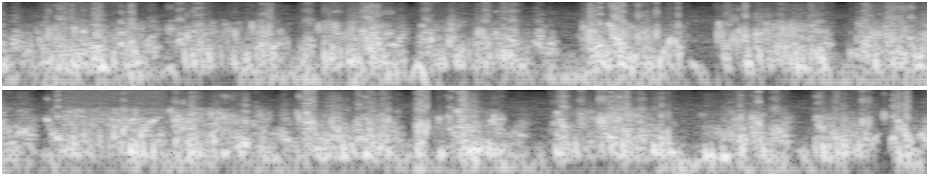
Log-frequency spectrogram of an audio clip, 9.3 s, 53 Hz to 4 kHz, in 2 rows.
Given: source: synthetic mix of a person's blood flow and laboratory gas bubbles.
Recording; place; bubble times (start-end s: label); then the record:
Doppler ultrasound of blood flow; precordium
0.00-0.06 s: bubbles
0.15-0.76 s: bubbles
0.81-1.45 s: bubbles
1.47-2.01 s: bubbles
2.06-2.63 s: bubbles
2.87-3.43 s: bubbles
3.55-4.17 s: bubbles
4.21-4.75 s: bubbles
4.83-5.97 s: bubbles
6.05-6.61 s: bubbles
6.68-7.15 s: bubbles
7.35-8.08 s: bubbles
8.11-8.58 s: bubbles
8.66-9.26 s: bubbles
From the record:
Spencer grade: 4 (maximum detectable bubble signal sounding continuously throughout systole and diastole of every cardiac period, and overriding the amplitude of the normal cardiac signals); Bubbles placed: anywhere in the cardiac cycle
